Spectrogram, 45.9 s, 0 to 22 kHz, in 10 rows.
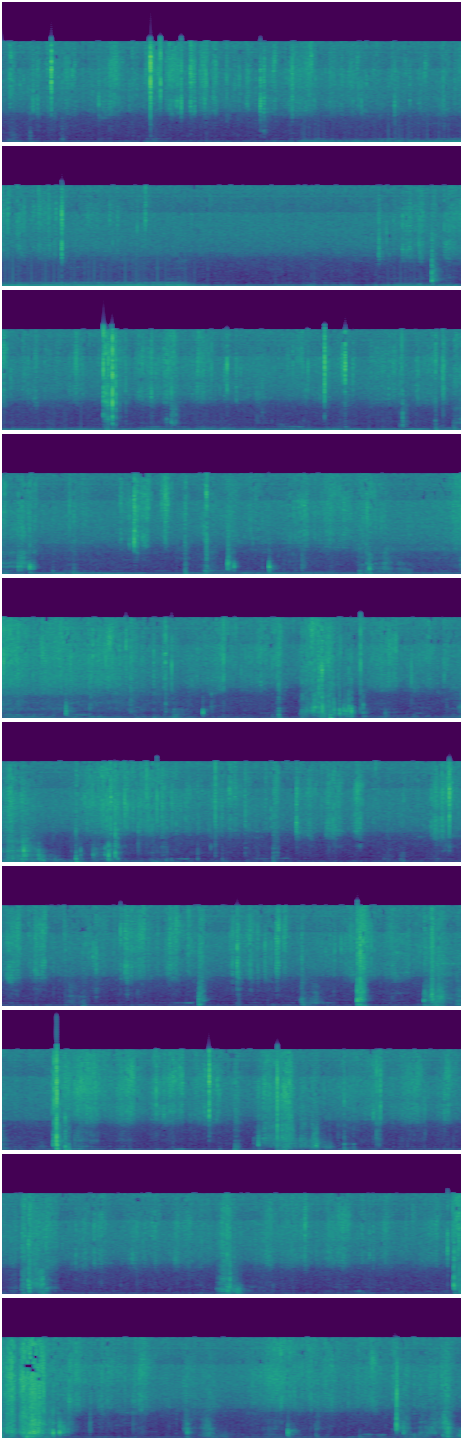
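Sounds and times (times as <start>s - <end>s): chalk crackling: 0.0s - 6.6s, 7.2s - 32.2s, 32.9s - 45.9s
chalk crunching: 8.3s - 45.9s.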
